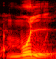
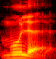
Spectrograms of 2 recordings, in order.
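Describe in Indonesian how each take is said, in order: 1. Huruf l di akhir ditahan tanpa memantul. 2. Huruf l di akhir memantul dengan vokal tambahan.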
